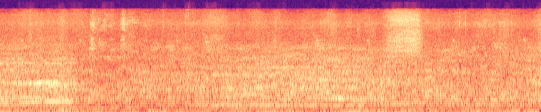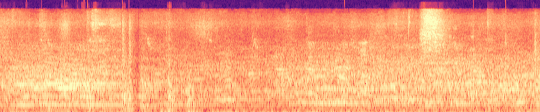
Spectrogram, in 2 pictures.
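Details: Cattle unloaded from a truck in Indonesia, one slipping on the way down, lowing in drawn-out low moos, loudest in the middle, amid men talking, a sharp knock and outdoor vehicle noise.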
